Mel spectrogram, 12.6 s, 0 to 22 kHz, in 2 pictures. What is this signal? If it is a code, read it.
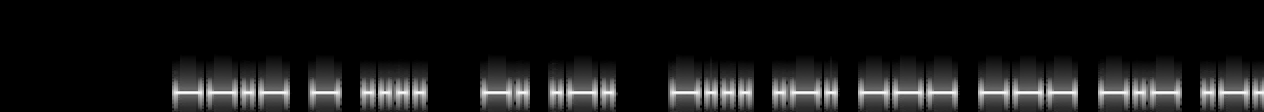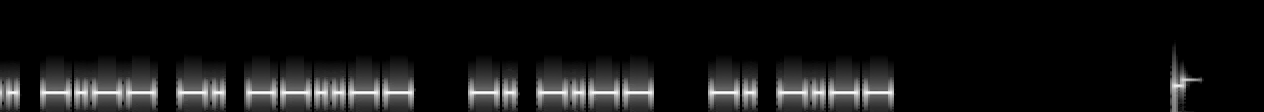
Morse code, heard as a keyed tone, about 28 wpm, 700 Hz. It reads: QTH NR BROOKLYN, NY NY
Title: Practice QSO - Exchange 1 - Beginning - 28wpm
